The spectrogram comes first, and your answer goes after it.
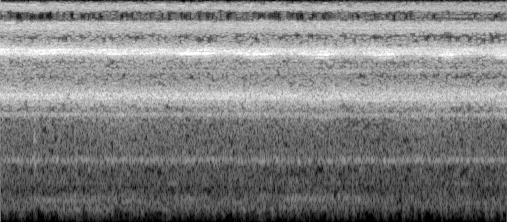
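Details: A summer cicada chorus in Da Lat, a mountain city in Vietnam's Central Highlands, forms a steady, shrill high buzzing drone with several layered tones.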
